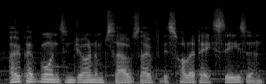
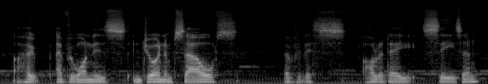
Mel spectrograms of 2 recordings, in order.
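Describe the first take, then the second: First: It is said in a gentle, friendly tone. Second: It is said in a harsh, aggressive tone. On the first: The speaker calls it right. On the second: The speaker calls it wrong.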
